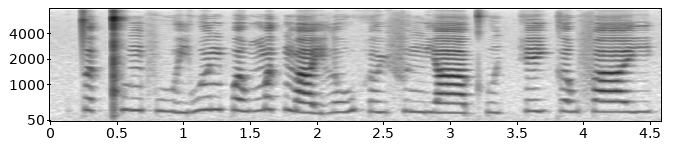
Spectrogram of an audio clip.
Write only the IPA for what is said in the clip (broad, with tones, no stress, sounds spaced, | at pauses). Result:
t̪ ɐ˨ t̚ kʷʰ ɐ˧ ŋ f uː˨˩ j w ɵ˥ n p ɐ˧ w m ɐ˥ t̚ m aː˨˩ j l o˨˥ w h ɵ˨ ɥ f ɪ˧ ŋ j aː˨ kʷʰ iː˨˥ k̚ h e˥ j k ɐ˥ w f aː˥ j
